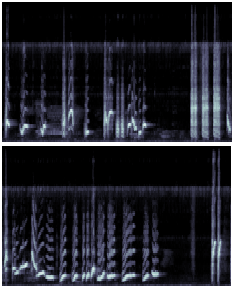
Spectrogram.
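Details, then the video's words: Greater green leafbird in busy varied song used to draw other leafbirds into singing: sharp chips, harsh rasping bursts, then a series of looping whistled slurs repeated rapidly, with faint low rumble beneath. "cucak ijo gacor full isian mewah sangat ampuh pancing c ijo lain agar ikutan rajin bunyi"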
